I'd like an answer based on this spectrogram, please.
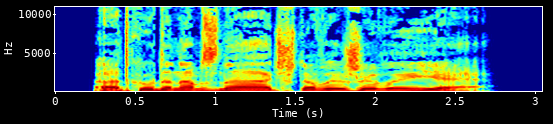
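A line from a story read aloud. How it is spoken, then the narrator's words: Distant hoarse shout. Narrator (Russian): прокричал со стены хриплый голос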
